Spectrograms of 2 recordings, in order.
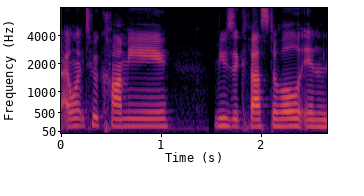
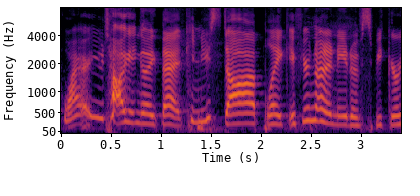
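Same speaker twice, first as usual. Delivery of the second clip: mildly exasperated, pitched-up pleading; exasperated retold complaint; 7 semitones higher, 5 dB louder than usual. Acting out her reaction to slang talk, mock exasperation. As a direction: complain as if fed up, louder and higher.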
